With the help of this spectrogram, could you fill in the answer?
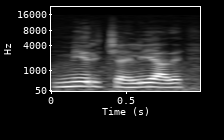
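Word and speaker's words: Mircea Eliade: de las religiones mercealiade que se pronuncia en rumano porque es rumano mircha eliade que tiene muchos libros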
